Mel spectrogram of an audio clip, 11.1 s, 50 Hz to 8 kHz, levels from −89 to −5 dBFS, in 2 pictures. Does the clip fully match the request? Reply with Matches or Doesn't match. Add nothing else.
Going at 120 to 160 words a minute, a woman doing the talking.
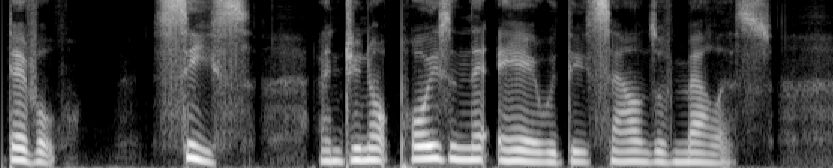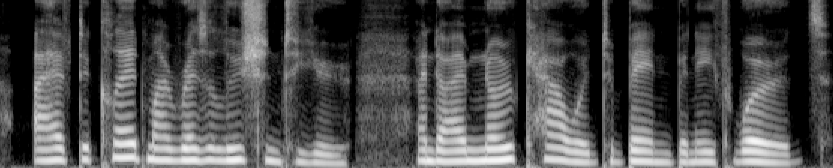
Matches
